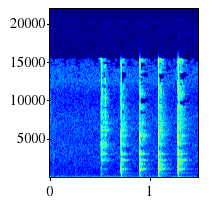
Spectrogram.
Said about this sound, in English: That's me indicating I was drinking water.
